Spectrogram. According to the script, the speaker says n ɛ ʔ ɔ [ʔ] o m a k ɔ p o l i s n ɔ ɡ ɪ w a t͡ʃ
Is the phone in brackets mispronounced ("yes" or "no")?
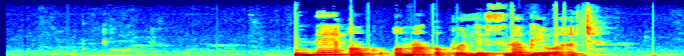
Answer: yes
